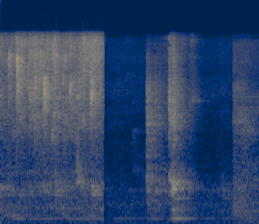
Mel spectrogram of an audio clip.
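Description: Water runs and splashes as soap containers are rinsed in a bathroom, close and fairly loud, stopping briefly and then starting again in uneven bursts.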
